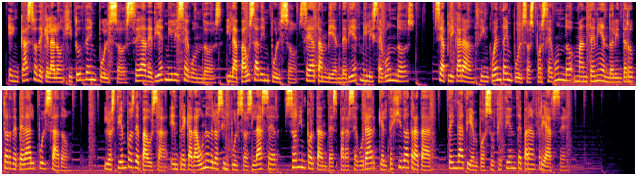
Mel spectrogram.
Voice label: Spanish Castilian CORPORATE ELEARNING INFORMATIVE NEUTRAL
